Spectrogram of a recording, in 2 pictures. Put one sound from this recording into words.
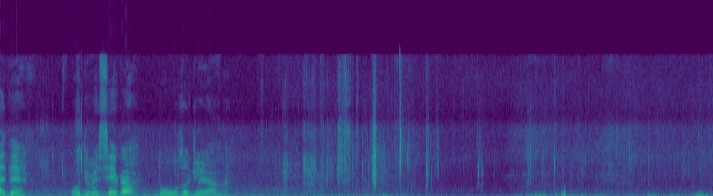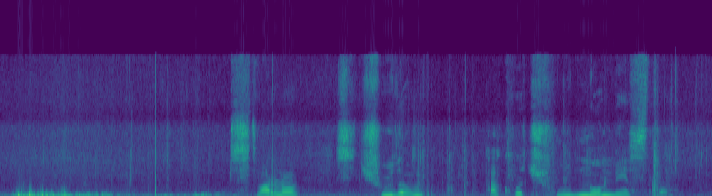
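A boy talks with animation, close up.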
